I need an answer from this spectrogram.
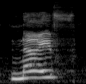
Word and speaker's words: knife: Knife, K is a silent letter.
